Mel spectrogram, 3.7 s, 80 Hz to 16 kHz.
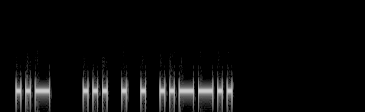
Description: Morse code, heard as a keyed tone, about 25 wpm, 700 Hz. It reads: U SEE?
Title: Sentences from Top 100 Words and Abbreviations 25wpm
